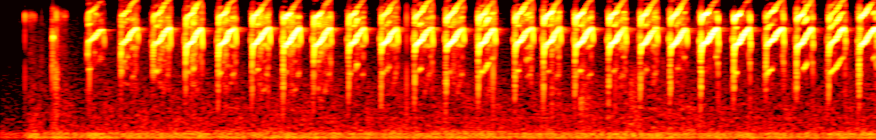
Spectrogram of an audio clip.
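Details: Munia chicks from a bird farm, calling in a fast, even series of high rising chirps, about three per second, each note a sharp upward-sweeping squeak, after a brief pause at the start.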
